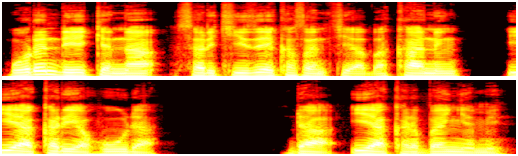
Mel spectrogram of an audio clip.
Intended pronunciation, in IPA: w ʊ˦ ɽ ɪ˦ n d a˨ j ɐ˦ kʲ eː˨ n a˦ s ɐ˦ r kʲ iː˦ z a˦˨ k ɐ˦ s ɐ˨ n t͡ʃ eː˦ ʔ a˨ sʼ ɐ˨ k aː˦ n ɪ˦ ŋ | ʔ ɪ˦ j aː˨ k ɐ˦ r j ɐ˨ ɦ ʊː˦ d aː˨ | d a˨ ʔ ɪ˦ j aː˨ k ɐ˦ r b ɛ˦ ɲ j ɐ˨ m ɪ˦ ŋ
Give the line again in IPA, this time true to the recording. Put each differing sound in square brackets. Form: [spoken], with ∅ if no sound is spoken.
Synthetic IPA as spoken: w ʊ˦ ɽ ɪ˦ n d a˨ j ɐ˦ kʲ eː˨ n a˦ s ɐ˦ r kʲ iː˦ z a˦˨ k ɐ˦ s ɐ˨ n t͡ʃ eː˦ ʔ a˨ sʼ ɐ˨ k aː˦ n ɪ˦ ŋ | ʔ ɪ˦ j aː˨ k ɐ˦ r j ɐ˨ ɦ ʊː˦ d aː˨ | d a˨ ʔ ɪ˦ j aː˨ k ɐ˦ r b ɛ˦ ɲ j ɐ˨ m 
